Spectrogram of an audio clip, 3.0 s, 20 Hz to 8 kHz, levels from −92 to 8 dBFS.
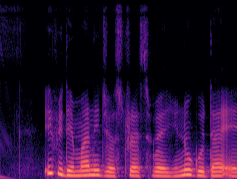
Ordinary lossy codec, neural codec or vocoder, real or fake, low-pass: none; none; real; none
